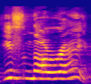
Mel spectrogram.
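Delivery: high-pitched accented dad imitation; high, emphatic mock-dad punchline; mimicking dad. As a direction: hand down the moral like dad. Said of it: "Be like".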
